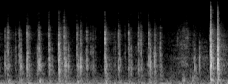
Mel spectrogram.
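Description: Quick computer keyboard typing to fill in sheet title fields, a close run of sharp key clicks with a short pause and a final pair of louder keystrokes.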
